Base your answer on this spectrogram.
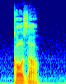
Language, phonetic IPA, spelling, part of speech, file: Polish, [ˈkɔza], koza, noun, Pl-koza.ogg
